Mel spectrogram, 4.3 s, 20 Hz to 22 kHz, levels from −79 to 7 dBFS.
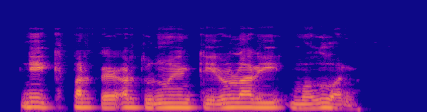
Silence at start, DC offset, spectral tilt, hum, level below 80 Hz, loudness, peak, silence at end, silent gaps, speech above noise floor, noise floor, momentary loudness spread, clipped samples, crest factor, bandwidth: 0.2 s; under 0.1%; -7 dB/octave; none; -58 dBFS; -20 LUFS; -4 dBFS; 0.7 s; none; 63 dB; -83 dBFS; 6 LU; under 0.1%; 18 dB; 9 kHz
